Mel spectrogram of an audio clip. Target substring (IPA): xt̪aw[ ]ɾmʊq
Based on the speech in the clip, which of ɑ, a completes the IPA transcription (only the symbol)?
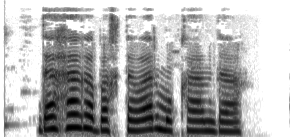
a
